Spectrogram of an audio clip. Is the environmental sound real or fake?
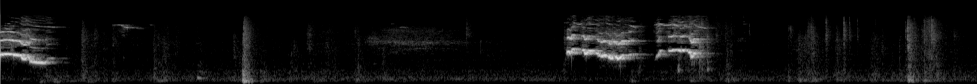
real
